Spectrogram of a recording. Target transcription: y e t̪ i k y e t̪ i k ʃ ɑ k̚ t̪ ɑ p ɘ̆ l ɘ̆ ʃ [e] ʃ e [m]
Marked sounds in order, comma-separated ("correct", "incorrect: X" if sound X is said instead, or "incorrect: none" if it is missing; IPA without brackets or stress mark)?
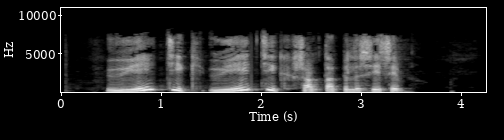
correct, correct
